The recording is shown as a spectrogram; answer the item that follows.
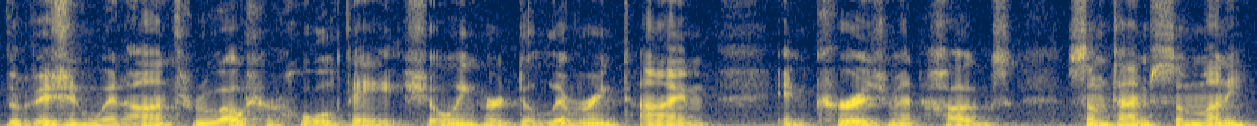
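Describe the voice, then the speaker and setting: A man's voice: fairly low pitch, gravelly, fairly bright tone. A man reading his own written story aloud as a scripted narration. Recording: noticeable background noise.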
